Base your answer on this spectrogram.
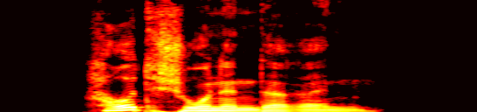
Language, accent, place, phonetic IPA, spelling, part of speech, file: German, Germany, Berlin, [ˈhaʊ̯tˌʃoːnəndəʁən], hautschonenderen, adjective, De-hautschonenderen.ogg
- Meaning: inflection of hautschonend: 1. strong genitive masculine/neuter singular comparative degree 2. weak/mixed genitive/dative all-gender singular comparative degree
